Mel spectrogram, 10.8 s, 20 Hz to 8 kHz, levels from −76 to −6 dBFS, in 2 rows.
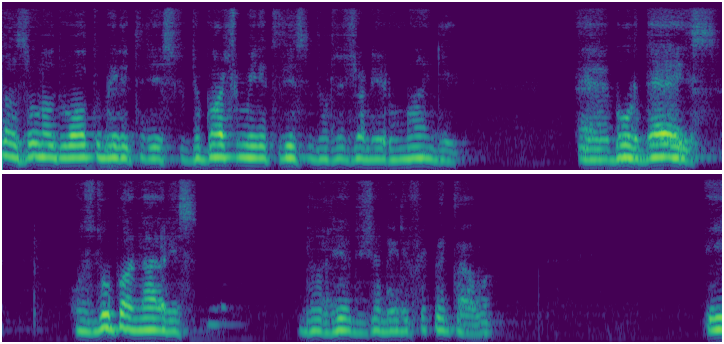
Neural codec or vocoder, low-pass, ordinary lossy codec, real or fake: codec, 32 kHz, 1.9 kbps, SNAC; 7.2 kHz; none; fake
